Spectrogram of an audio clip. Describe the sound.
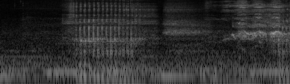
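A voice mimics heavy snoring, as heard from someone behind in a cinema just as a film was about to start: rough, rattling inhales repeated in a few loud bursts over about three seconds, with no other talk.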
